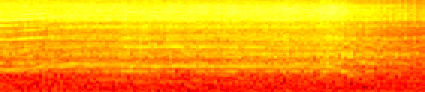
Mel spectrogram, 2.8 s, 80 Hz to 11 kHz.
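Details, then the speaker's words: Brand-new Regency i1500 wood-burning fireplace insert on first break-in fire, stove warm, blower switched on; loud steady high-pitched whine with no rushing air, fading as the fan winds down; owner suspects a bad bearing in the blower's electric motor. "so it sounds like a bad bearing or something like that in the electric motor in there"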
